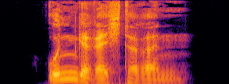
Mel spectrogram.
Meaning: inflection of ungerecht: 1. strong genitive masculine/neuter singular comparative degree 2. weak/mixed genitive/dative all-gender singular comparative degree
- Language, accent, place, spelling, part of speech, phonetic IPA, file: German, Germany, Berlin, ungerechteren, adjective, [ˈʊnɡəˌʁɛçtəʁən], De-ungerechteren.ogg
